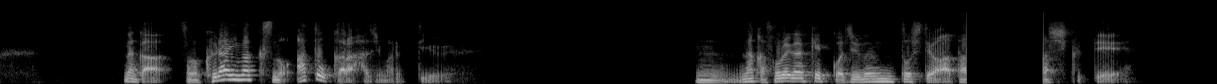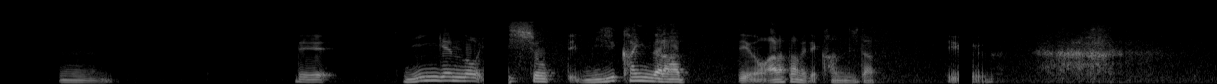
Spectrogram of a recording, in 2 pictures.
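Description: Speech recording with two faults. Three dropouts cut the sound to silence: about 0.77 s from 9.66 s, 0.25 s from 17.01 s and 0.14 s from 21.76 s, each likely a Bluetooth stall where the headphone buffer ran dry awaiting resent packets. The waveform drops to a flat line and the spectrogram shows clean vertical gaps. From 15.13 s to 20.77 s, after the input level fell by about 17 dB, automatic gain rising lifts the level by about 10 dB, so speech and room noise swell together. The waveform envelope widens gradually, and the spectrogram's noise floor brightens along with the speech.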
